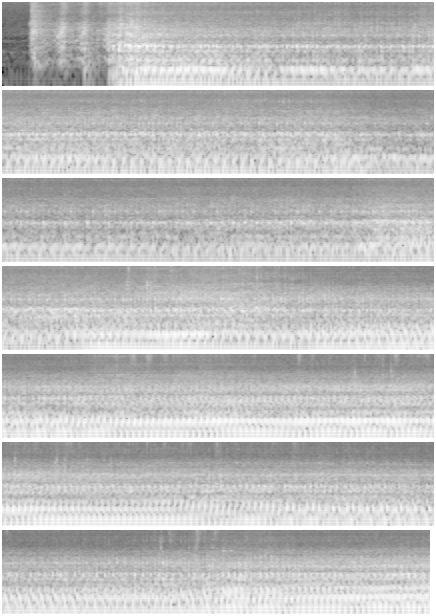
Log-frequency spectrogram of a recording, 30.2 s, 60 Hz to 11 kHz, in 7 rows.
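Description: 2018 Harley-Davidson Road Glide Special's V-twin engine being started: brief starter cranking, then it catches about a second in. It runs steadily after that, and its pitch rises near the end as the bike accelerates.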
